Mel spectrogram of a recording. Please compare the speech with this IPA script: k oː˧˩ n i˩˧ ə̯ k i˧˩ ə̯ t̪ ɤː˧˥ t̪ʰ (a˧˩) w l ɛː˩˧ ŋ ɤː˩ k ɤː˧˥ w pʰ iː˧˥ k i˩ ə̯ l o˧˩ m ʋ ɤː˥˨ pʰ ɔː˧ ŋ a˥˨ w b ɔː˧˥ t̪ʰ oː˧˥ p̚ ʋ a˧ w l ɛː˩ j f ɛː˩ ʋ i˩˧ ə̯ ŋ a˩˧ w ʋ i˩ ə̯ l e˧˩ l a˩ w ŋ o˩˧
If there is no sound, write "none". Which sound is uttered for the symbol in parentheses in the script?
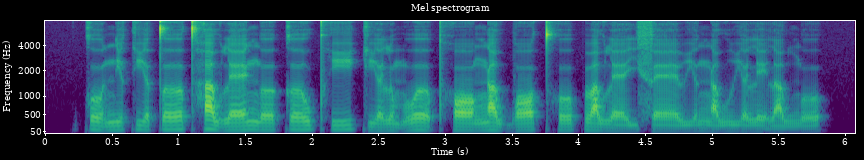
a˥˨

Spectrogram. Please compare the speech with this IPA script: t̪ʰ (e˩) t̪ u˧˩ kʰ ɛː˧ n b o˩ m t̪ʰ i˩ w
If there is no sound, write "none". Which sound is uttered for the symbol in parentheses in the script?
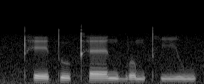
e˧˩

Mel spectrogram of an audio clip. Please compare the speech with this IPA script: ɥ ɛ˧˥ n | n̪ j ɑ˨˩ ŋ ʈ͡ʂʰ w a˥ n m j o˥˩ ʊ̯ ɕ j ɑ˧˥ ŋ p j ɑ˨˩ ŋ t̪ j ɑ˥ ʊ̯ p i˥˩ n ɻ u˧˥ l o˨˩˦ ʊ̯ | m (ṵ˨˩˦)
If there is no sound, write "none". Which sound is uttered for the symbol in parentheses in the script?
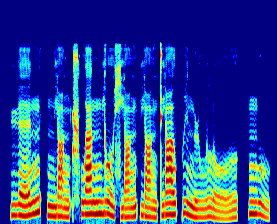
u˥˩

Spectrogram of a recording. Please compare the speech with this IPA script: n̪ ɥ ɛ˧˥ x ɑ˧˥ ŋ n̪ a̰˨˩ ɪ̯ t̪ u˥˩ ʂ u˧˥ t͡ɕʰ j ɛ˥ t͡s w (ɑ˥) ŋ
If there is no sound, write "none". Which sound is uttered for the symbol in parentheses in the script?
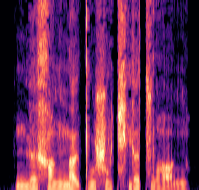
ɑ̰˨˩˦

